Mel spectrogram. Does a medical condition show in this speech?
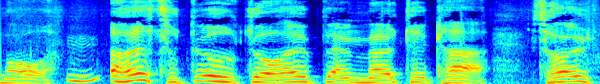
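Yes: stroke with aphasia; acquired brain injury from stroke, disability mostly in brain controlling muscles, balance issues, walks funny; talks funny, a bit of aphasia, thinking fine.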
